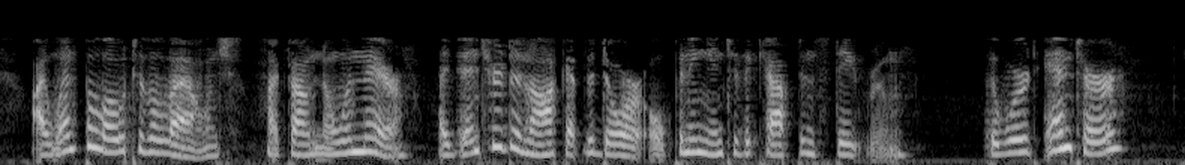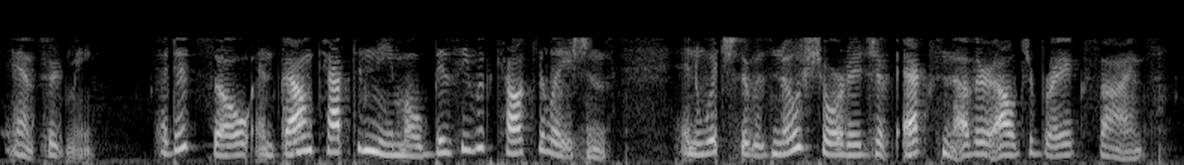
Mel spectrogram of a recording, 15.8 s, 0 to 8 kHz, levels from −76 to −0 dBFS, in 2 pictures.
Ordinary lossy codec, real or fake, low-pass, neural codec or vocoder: AAC, 16 kbps; real; 7.2 kHz; none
